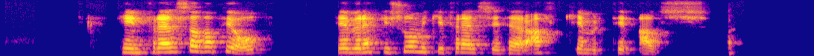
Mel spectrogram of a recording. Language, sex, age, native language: Icelandic, female, 50-59, Icelandic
